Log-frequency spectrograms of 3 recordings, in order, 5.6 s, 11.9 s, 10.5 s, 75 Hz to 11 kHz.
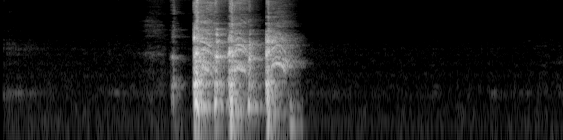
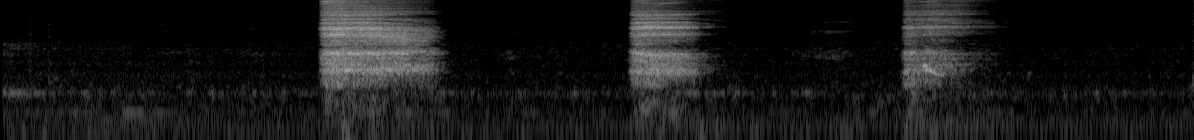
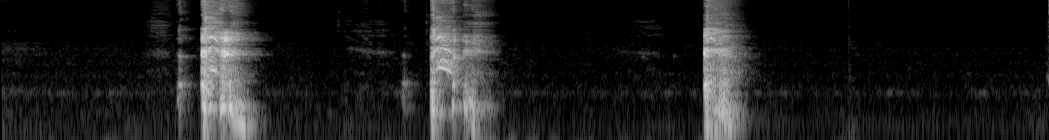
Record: {"cough_length": "5.6 s", "cough_amplitude": 29525, "cough_signal_mean_std_ratio": 0.27, "exhalation_length": "11.9 s", "exhalation_amplitude": 2970, "exhalation_signal_mean_std_ratio": 0.35, "three_cough_length": "10.5 s", "three_cough_amplitude": 28460, "three_cough_signal_mean_std_ratio": 0.24, "survey_phase": "beta (2021-08-13 to 2022-03-07)", "age": "45-64", "gender": "Male", "wearing_mask": "No", "symptom_none": true, "smoker_status": "Never smoked", "respiratory_condition_asthma": true, "respiratory_condition_other": false, "recruitment_source": "REACT", "submission_delay": "0 days", "covid_test_result": "Negative", "covid_test_method": "RT-qPCR"}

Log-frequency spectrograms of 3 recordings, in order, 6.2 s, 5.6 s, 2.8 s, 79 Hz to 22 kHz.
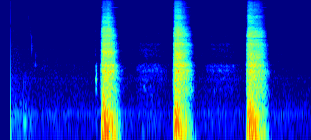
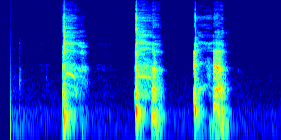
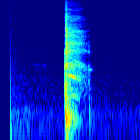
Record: {"exhalation_length": "6.2 s", "exhalation_amplitude": 29711, "exhalation_signal_mean_std_ratio": 0.3, "three_cough_length": "5.6 s", "three_cough_amplitude": 22118, "three_cough_signal_mean_std_ratio": 0.32, "cough_length": "2.8 s", "cough_amplitude": 24498, "cough_signal_mean_std_ratio": 0.23, "survey_phase": "beta (2021-08-13 to 2022-03-07)", "age": "65+", "gender": "Male", "wearing_mask": "No", "symptom_none": true, "smoker_status": "Ex-smoker", "respiratory_condition_asthma": false, "respiratory_condition_other": false, "recruitment_source": "REACT", "submission_delay": "2 days", "covid_test_result": "Negative", "covid_test_method": "RT-qPCR", "influenza_a_test_result": "Negative", "influenza_b_test_result": "Negative"}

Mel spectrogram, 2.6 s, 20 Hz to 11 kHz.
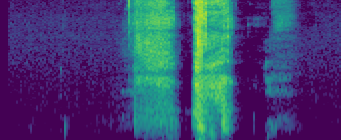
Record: {"cough_length": "2.6 s", "cough_amplitude": 32768, "cough_signal_mean_std_ratio": 0.27, "survey_phase": "beta (2021-08-13 to 2022-03-07)", "age": "18-44", "gender": "Male", "wearing_mask": "No", "symptom_none": true, "smoker_status": "Never smoked", "respiratory_condition_asthma": false, "respiratory_condition_other": false, "recruitment_source": "REACT", "submission_delay": "3 days", "covid_test_result": "Negative", "covid_test_method": "RT-qPCR"}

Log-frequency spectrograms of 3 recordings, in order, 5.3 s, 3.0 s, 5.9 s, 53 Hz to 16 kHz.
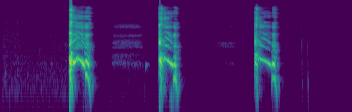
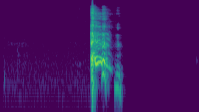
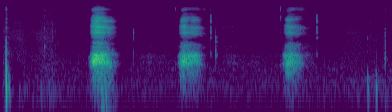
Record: {"three_cough_length": "5.3 s", "three_cough_amplitude": 32768, "three_cough_signal_mean_std_ratio": 0.3, "cough_length": "3.0 s", "cough_amplitude": 32768, "cough_signal_mean_std_ratio": 0.24, "exhalation_length": "5.9 s", "exhalation_amplitude": 13981, "exhalation_signal_mean_std_ratio": 0.26, "survey_phase": "beta (2021-08-13 to 2022-03-07)", "age": "45-64", "gender": "Female", "wearing_mask": "No", "symptom_none": true, "smoker_status": "Never smoked", "respiratory_condition_asthma": false, "respiratory_condition_other": false, "recruitment_source": "REACT", "submission_delay": "1 day", "covid_test_result": "Negative", "covid_test_method": "RT-qPCR"}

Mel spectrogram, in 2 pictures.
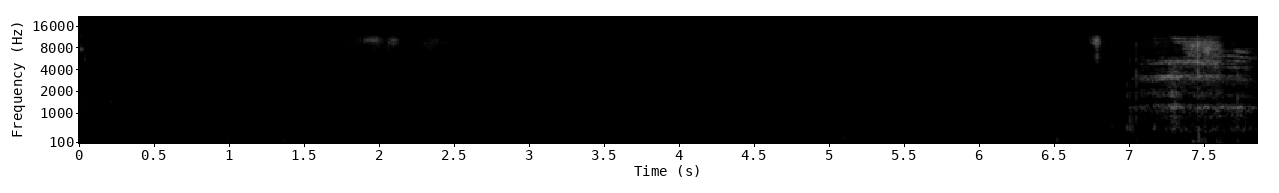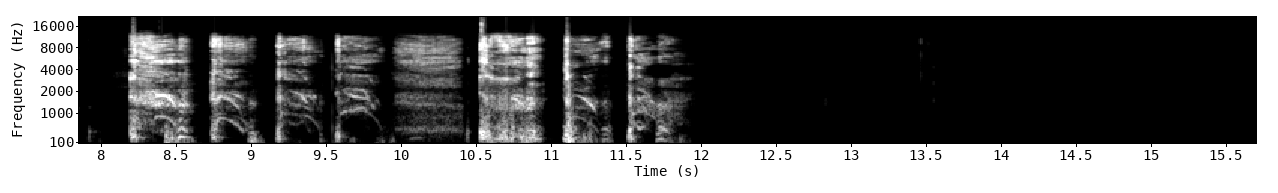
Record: {"cough_length": "15.7 s", "cough_amplitude": 32768, "cough_signal_mean_std_ratio": 0.27, "survey_phase": "beta (2021-08-13 to 2022-03-07)", "age": "18-44", "gender": "Male", "wearing_mask": "No", "symptom_none": true, "symptom_onset": "12 days", "smoker_status": "Ex-smoker", "respiratory_condition_asthma": true, "respiratory_condition_other": false, "recruitment_source": "Test and Trace", "submission_delay": "5 days", "covid_test_method": "RT-qPCR"}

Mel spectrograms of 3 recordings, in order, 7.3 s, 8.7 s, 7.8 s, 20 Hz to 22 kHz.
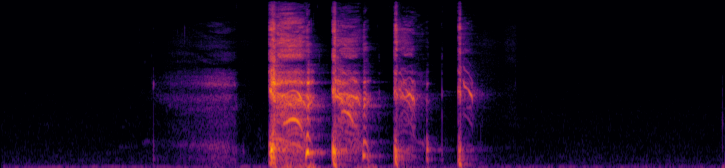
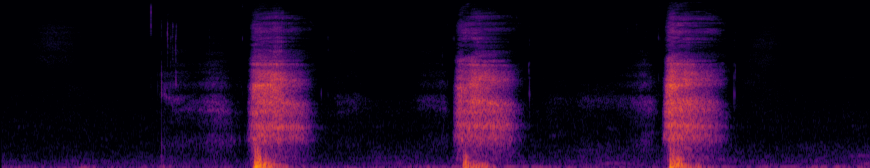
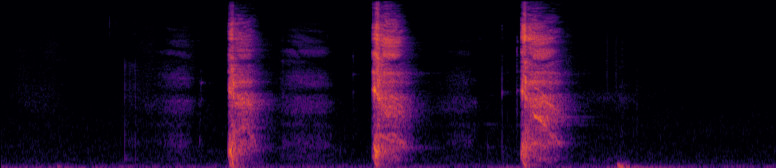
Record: {"cough_length": "7.3 s", "cough_amplitude": 11272, "cough_signal_mean_std_ratio": 0.29, "exhalation_length": "8.7 s", "exhalation_amplitude": 4747, "exhalation_signal_mean_std_ratio": 0.31, "three_cough_length": "7.8 s", "three_cough_amplitude": 6676, "three_cough_signal_mean_std_ratio": 0.27, "survey_phase": "beta (2021-08-13 to 2022-03-07)", "age": "18-44", "gender": "Female", "wearing_mask": "No", "symptom_sore_throat": true, "smoker_status": "Never smoked", "respiratory_condition_asthma": false, "respiratory_condition_other": false, "recruitment_source": "Test and Trace", "submission_delay": "1 day", "covid_test_result": "Positive", "covid_test_method": "RT-qPCR", "covid_ct_value": 34.6, "covid_ct_gene": "ORF1ab gene"}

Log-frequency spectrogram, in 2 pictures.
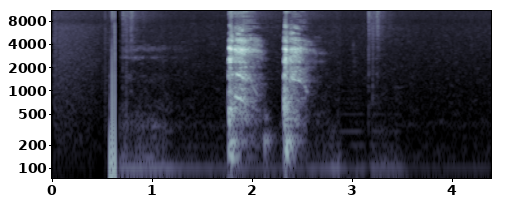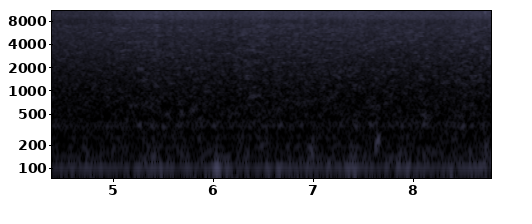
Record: {"cough_length": "8.8 s", "cough_amplitude": 31603, "cough_signal_mean_std_ratio": 0.35, "survey_phase": "beta (2021-08-13 to 2022-03-07)", "age": "65+", "gender": "Male", "wearing_mask": "No", "symptom_none": true, "smoker_status": "Ex-smoker", "respiratory_condition_asthma": false, "respiratory_condition_other": false, "recruitment_source": "REACT", "submission_delay": "1 day", "covid_test_result": "Negative", "covid_test_method": "RT-qPCR"}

